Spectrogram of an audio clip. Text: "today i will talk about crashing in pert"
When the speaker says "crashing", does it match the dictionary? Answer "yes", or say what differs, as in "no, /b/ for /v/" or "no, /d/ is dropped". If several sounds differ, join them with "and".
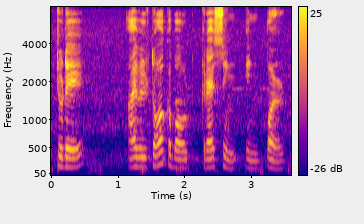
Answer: no, /s/ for /ʃ/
